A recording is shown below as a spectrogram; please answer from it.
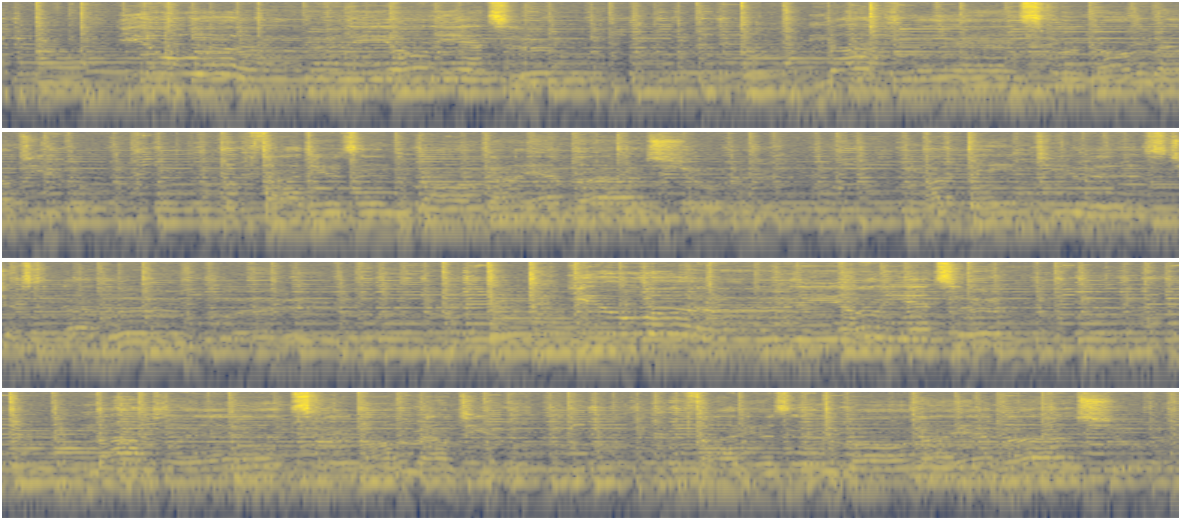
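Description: Acoustic guitar strummed steadily through the song, with a man's voice singing over it at times.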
